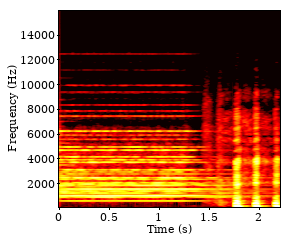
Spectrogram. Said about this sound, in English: Let's hear the organ chord.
